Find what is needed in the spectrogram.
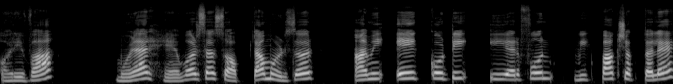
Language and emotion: Goan Konkani, surprised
